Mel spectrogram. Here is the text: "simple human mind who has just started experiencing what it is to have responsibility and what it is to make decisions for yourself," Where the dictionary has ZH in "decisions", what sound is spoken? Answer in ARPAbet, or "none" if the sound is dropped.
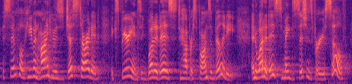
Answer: ZH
